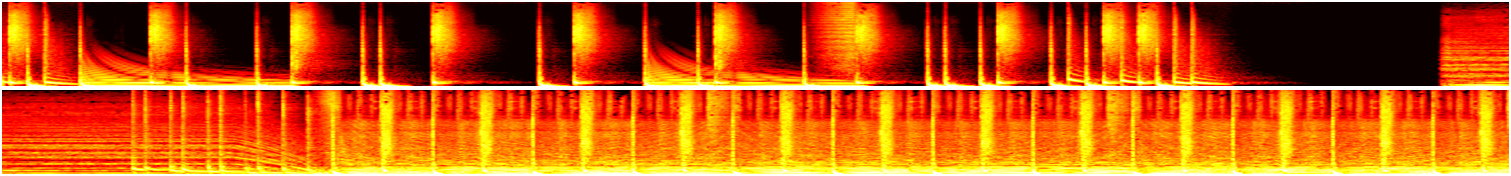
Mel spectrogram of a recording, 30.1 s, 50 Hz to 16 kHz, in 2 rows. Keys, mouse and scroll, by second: 3.1 click, 3.5 shift+click, 4.4 s, 8.8 shift+middle click, 9.0 scroll up 1, 10.2 click, 11.3 2, 11.5 click, 12.2 s, 16.5 shift+middle click, 17.0 click, 17.7 s, 19.4 shift+middle click, 20.2 click, 20.9 s, 22.8 scroll down 1, 23.0-24.4 shift+middle drag, 24.4 click, 25.4 click, 26.6 shift+middle click, 27.3 click, 28.3 click, 29.6 click.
